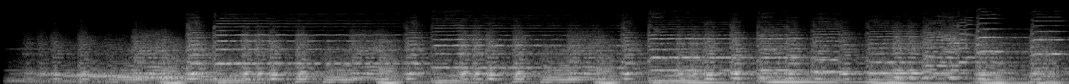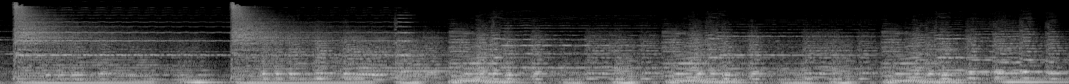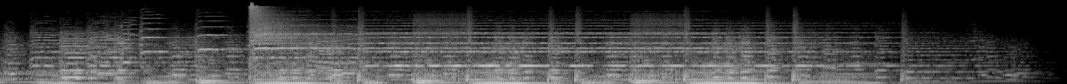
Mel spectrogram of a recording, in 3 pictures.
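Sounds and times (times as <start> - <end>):
tango music: 0.0 - 31.8.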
